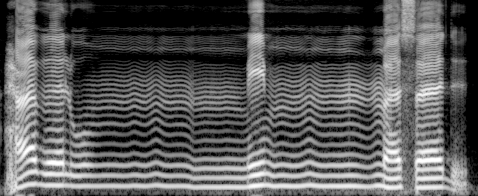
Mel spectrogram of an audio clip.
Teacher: Maka di sini awalnya hablun, karena ketemu mim masuk ke mim, tanwinnya hilang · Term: idgham bi gunnah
